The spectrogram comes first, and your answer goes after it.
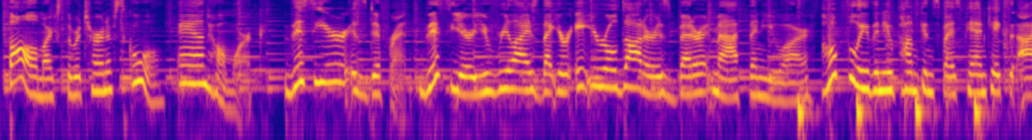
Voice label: Commercial

